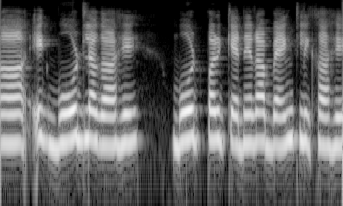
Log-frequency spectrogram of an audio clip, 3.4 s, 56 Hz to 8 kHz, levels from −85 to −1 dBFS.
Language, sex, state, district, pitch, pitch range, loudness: Hindi, female, Uttar Pradesh, Etah, 260 Hz, 250-275 Hz, -13 LUFS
